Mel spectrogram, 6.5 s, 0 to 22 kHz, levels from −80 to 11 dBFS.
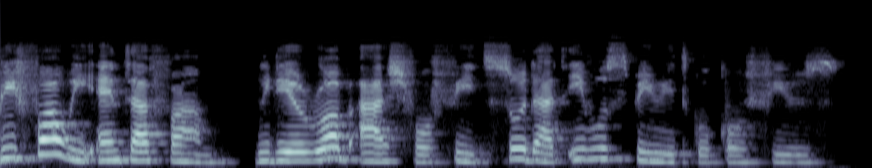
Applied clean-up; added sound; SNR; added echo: neural mask model Resemble Enhance denoiser.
